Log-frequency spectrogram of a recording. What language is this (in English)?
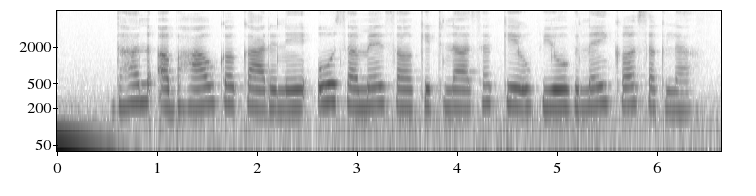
Maithili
